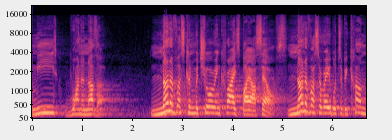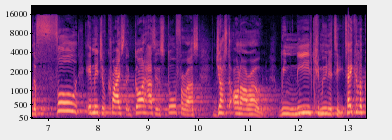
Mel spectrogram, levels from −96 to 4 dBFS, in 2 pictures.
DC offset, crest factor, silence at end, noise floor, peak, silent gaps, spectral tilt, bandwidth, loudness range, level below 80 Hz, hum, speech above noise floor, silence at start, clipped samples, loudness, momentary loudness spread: under 0.1%; 16 dB; 0 s; -51 dBFS; 0 dBFS; none; -5 dB/octave; 16 kHz; 4 LU; -64 dBFS; none; 34 dB; 0 s; under 0.1%; -17 LUFS; 11 LU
